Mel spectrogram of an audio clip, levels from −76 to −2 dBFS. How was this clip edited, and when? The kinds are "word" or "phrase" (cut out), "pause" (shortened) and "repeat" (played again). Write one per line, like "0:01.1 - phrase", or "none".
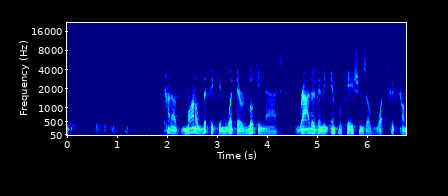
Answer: none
